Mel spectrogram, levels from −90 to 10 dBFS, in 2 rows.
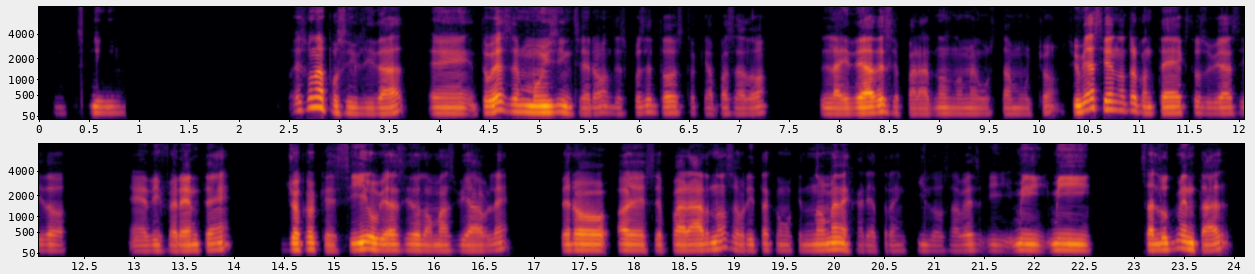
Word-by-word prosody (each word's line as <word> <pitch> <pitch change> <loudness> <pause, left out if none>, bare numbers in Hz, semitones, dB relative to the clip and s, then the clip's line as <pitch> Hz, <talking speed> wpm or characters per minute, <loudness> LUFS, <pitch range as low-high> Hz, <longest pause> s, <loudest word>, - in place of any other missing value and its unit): Um, 110 0 -30
sí. 115 -1 -9 1.7
Es 155 +4 -10
una 220 0 +6
posibilidad, 110 -2 -3 0.2
eh, 110 -3 -4
te 120 - -3
voy 125 - +8
a - - +4
ser 135 -3 -3
muy 120 -1 +8
sincero, 120 -2 -5
después 110 +1 -15
de 130 0 -8
todo 120 -1 -4
esto 115 -2 -15
que 105 - -23
ha 100 - -15
pasado, 105 +3 -12 0.5
la 105 -1 -3
idea 110 +2 +7
de 130 +3 +4
separarnos 105 -2 -11
no 105 0 -13
me 105 0 -11
gusta 105 0 -15
mucho. 105 +3 -15
Si - - -7
hubiera 175 +11 +5
sido 180 -4 +3
en 170 - -7
otro 155 -1 -2
contexto, 115 0 -3
si 110 - -17
hubiera 110 +1 -5
sido, 110 -2 -9 0.6
eh, 100 0 -9
diferente, 105 +4 -2 0.5
yo 120 +2 +3
creo 125 +1 -1
que 105 -3 -10
sí 120 +6 +5
hubiera 115 -4 +4
sido 110 0 -3
lo 105 -1 -7
más 105 -1 -7
viable, 105 +4 -7 0.5
pero, 110 0 +2
eh, 110 -1 0
separarnos 110 +6 -2
ahorita 110 0 -9
como 105 -2 -16
que 105 - -22
no 110 +1 -4
me 125 +2 +4
dejaría 100 -4 -4
tranquilo, 100 +1 -19
¿sabes? 105 +2 -12
Y 105 -4 -17
mi 110 -3 -1
mi 110 -2 +2 0.4
salud 115 +2 +1
mental 120 -4 0
110 Hz, 155 wpm, -23 LUFS, 105-115 Hz, 1.7 s, voy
